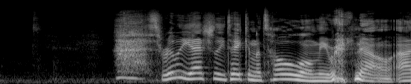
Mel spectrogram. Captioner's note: sighs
